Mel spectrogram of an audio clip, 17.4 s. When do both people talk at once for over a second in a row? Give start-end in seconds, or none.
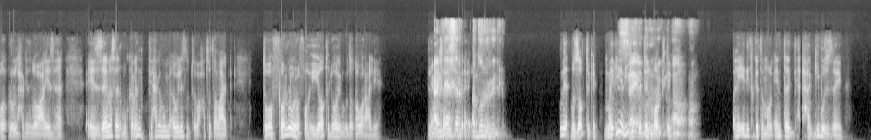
12.3-13.5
